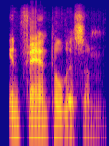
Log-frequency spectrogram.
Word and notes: infantilism: American English

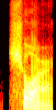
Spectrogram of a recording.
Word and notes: sure: American English

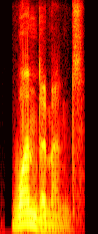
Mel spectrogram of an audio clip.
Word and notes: wonderment: British English

